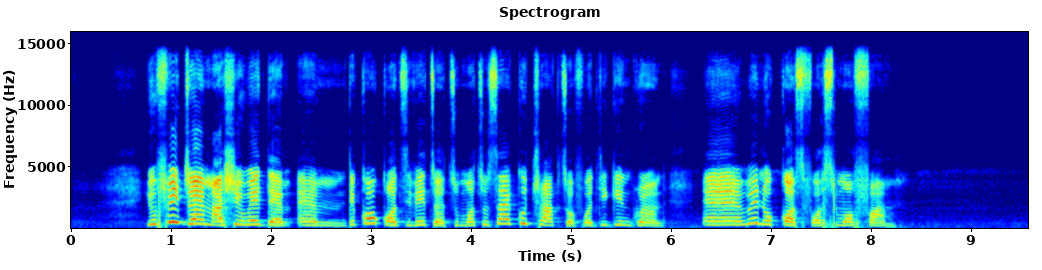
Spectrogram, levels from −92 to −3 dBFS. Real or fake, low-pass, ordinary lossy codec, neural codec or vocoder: fake; 14.4 kHz; none; vocoder, 44.1 kHz, 128 mel bands, Pupu-Vocoder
